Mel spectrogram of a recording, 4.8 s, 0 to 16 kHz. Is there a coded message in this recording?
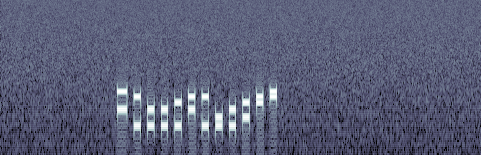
Yes: multi-frequency trunk signalling (R1, as on North American trunks) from 1.2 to 2.8 s, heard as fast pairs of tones, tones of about 70 ms. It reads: KP 7224971250 ST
